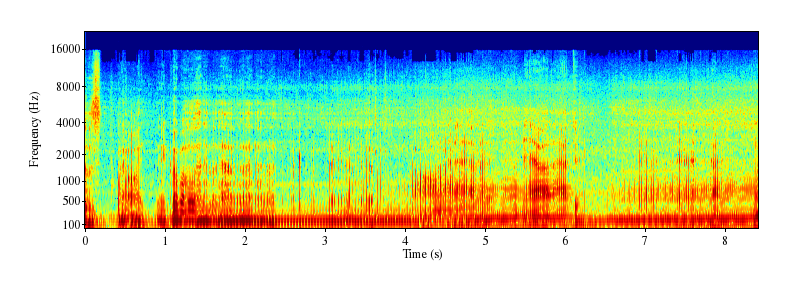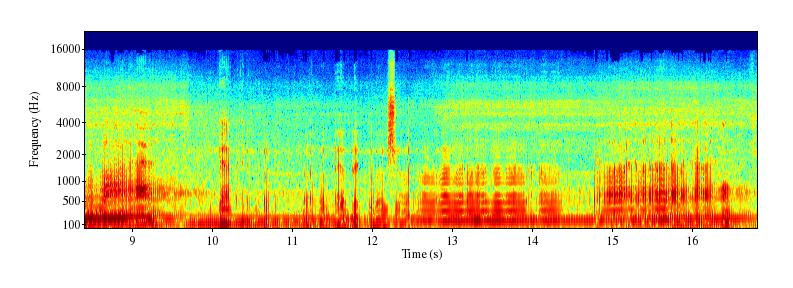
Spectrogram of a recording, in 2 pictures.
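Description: Motorcycle engine and riding noise run through Adobe Podcast's AI speech enhancement, which renders it as wordless, human-like vocal droning that slides slowly up and down in pitch. Near the end one voice-like tone is held steady for about two seconds.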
